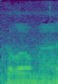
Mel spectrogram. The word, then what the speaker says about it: Khalil Mack: Khalil Mack.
